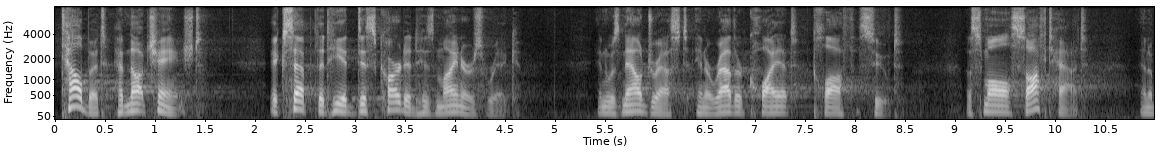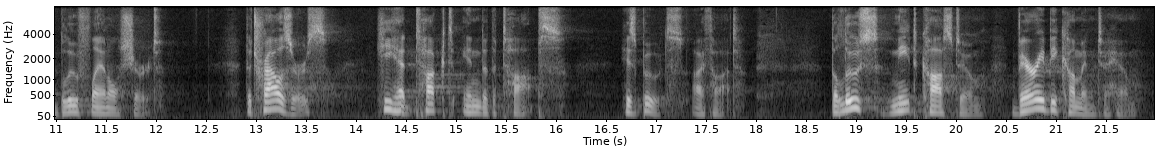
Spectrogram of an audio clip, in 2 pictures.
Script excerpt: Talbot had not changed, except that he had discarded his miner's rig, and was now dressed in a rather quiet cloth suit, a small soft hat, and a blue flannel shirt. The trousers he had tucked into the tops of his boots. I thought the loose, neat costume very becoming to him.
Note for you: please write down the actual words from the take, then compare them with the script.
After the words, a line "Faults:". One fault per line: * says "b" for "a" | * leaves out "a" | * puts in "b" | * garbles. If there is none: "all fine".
Talbot had not changed, except that he had discarded his miner's rig, and was now dressed in a rather quiet cloth suit, a small soft hat, and a blue flannel shirt. The trousers he had tucked into the tops his boots. I thought the loose, neat costume very becoming to him.
Faults:
* leaves out "of"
